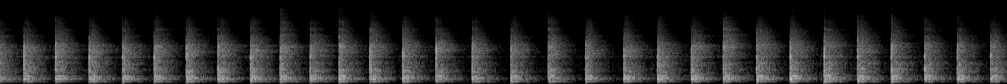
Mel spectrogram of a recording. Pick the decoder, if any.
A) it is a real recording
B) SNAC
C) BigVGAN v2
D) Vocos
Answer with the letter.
B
